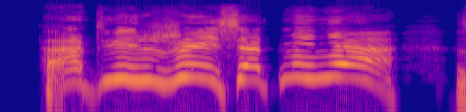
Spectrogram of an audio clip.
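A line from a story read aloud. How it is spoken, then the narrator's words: Yelling. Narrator (Russian): завопил Оскар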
